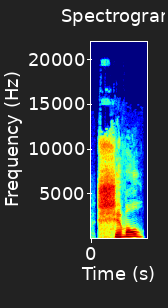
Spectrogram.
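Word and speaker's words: Schimel: A guy I think his name is Shiml, rhymes with Kimmel, but has nothing to do with him.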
